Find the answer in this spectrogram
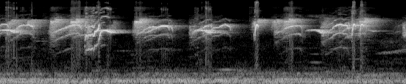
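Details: Lure call for trapping sunbirds, drawn from recordings of all sunbird types: high, sharp whistled chirps and slurred notes in short bursts separated by brief pauses, over a steady low background hum.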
